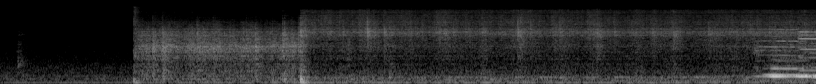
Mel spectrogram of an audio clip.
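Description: Automatic record changer setting its tonearm down on a shellac 78 rpm record: a sudden rise in mechanical noise about a second in, a thump as the stylus lands about three seconds in, then steady surface hiss and crackle from the lead-in groove. The band's music starts just before the end.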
